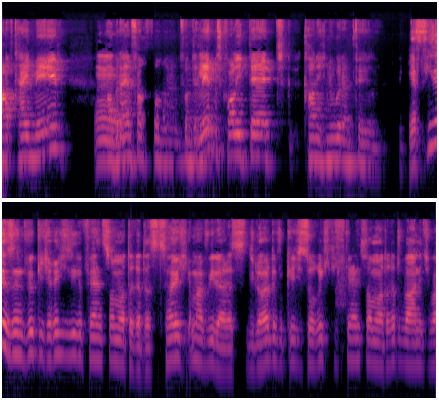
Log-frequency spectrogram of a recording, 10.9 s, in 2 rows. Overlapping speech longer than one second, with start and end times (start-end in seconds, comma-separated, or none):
none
